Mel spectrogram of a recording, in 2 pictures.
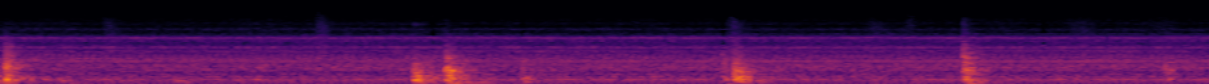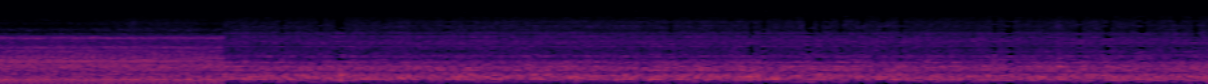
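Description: Wooden boards knocking sharply a few times in the first five seconds as aspen tongue-and-groove siding is handled and fitted against a wall, over a steady background hiss. About seven seconds in, the hiss changes abruptly to a quieter, thinner one.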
